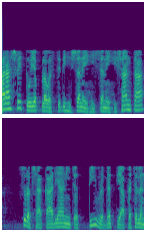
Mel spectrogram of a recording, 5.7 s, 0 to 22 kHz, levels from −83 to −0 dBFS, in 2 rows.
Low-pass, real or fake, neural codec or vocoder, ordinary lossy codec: 3.6 kHz; real; none; none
